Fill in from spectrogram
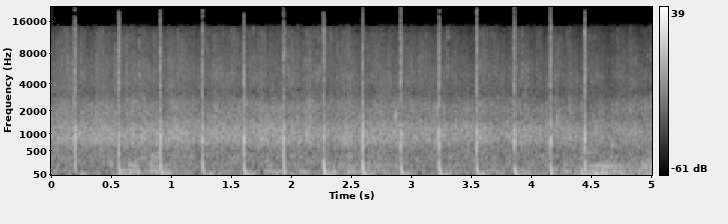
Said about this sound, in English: So let's hold our hands and give a big applause for his excellent speech below and for your participation.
